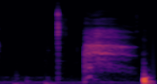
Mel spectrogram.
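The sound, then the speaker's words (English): A quick sharp click, then a breathy slurping sip of a Celsius energy drink lasting about half a second, followed by a dull low thump. No talking. “I'm kind of drinking a Celsius fucking energy drink.”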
